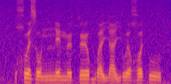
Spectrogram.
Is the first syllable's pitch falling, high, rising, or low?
falling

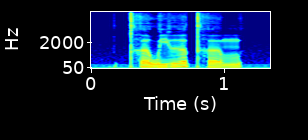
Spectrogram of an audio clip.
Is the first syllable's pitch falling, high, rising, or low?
low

